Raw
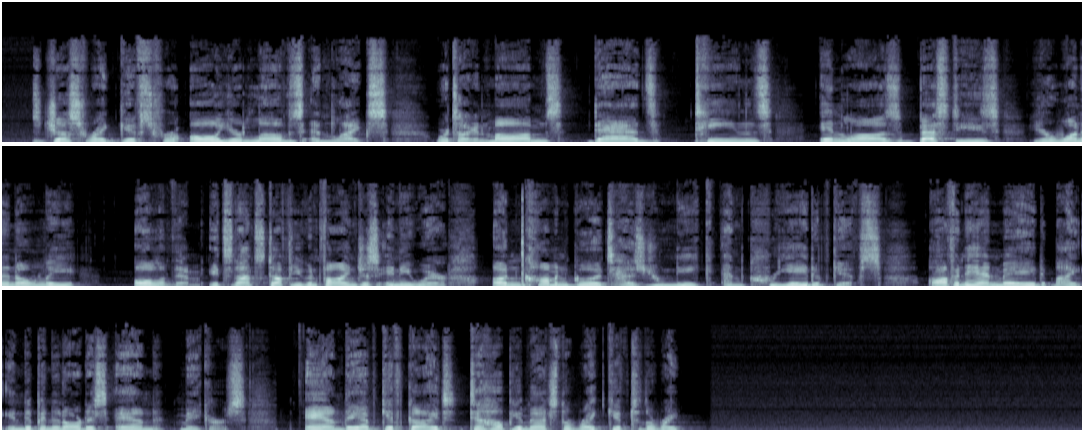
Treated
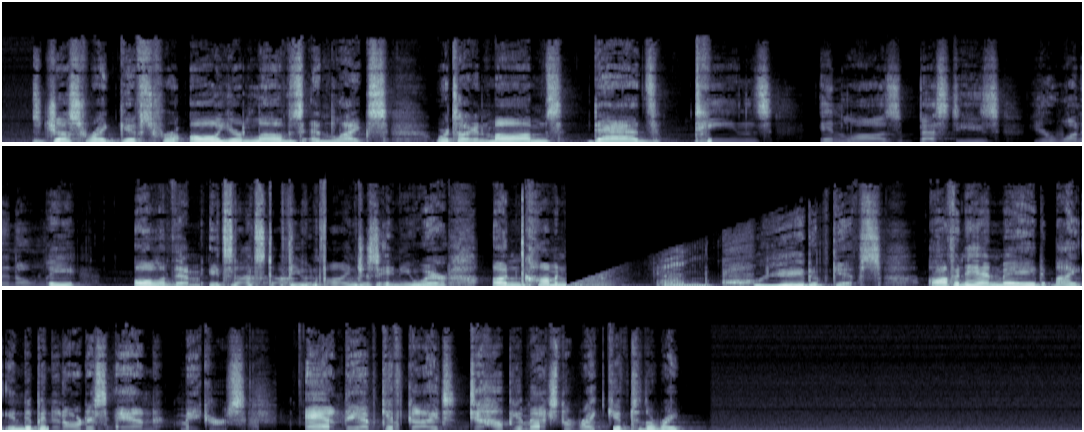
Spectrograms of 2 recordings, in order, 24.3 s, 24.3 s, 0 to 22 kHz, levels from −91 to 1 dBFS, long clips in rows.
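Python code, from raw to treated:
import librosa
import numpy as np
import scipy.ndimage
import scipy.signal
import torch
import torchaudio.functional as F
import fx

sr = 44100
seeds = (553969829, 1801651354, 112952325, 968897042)

y = fx.bandpass_q(x, sr, hz=6500.0, q=1.8, at=(5.3, 8.45), fade=0.02)
y = fx.over_compress(y, sr, threshold_db=-26.0, ratio=-0.5, at=(9.3, 11.66))
y = fx.filter_lfo_highpass(y, sr, shape='saw_down', hz=1.9, low_hz=850.0, high_hz=2700.0, q=1.8, at=(16.54, 20.79))
y = fx.edit(y, sr, fx.tape_start(start_s=12.32, length_s=2.13), tone=tone)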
